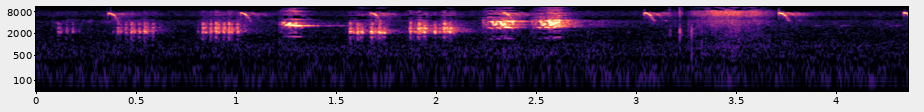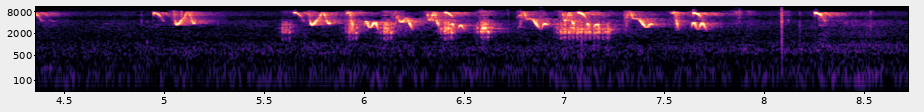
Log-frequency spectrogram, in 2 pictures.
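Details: Eurasian reed warbler recorded live along the Sarno river, giving scratchy, chattering song phrases of harsh clicks and churring notes in uneven runs, pausing briefly midway, over constant hiss of background noise.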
